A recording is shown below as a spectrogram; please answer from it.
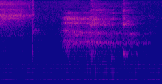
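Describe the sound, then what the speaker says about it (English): A single slow, deep breath drawn in during a quiet spiritual affirmation session, faint and airy over a low hum, with no talk. "And a breath again."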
